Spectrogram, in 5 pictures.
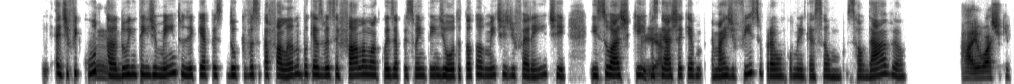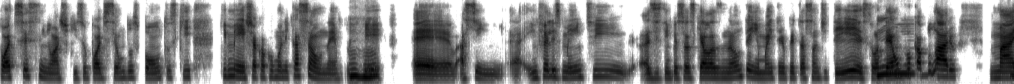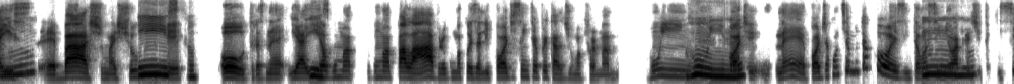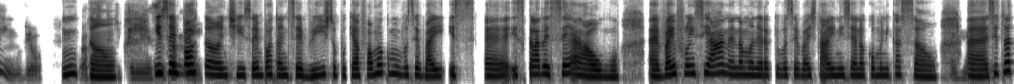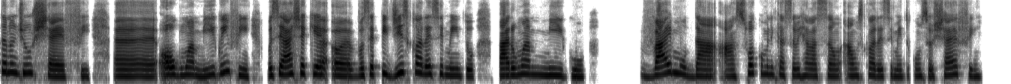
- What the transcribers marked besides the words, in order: tapping; other background noise
- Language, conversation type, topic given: Portuguese, podcast, Como pedir esclarecimentos sem criar atrito?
